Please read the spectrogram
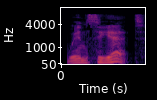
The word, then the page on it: winceyette: British English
